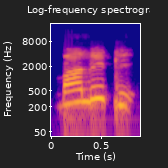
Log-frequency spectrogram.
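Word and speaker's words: مالِكِ: কোরআন পড়তে পারেন বলেন মিম জবর মা লামের কাফ জের কি মালিকি হ্যাঁ মালিকি ইয়াওমিদ্দিন বুঝতে পেরেছেন মালিকি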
